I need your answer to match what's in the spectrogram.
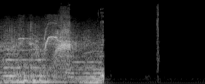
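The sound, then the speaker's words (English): A single loud, nasal duck quack sound effect, buzzy and drawn out for about a second, cuts off sharply into silence broken only by a brief faint click. “Duckies. Yep. There they are.”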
